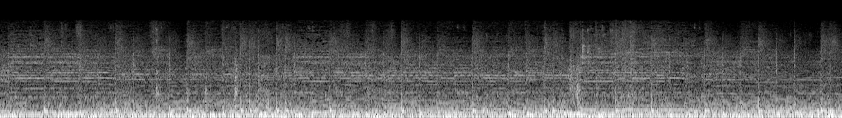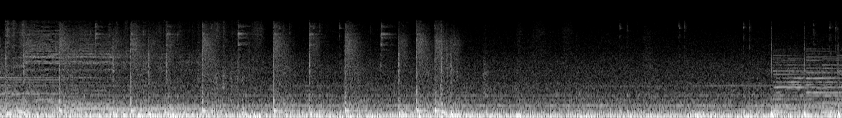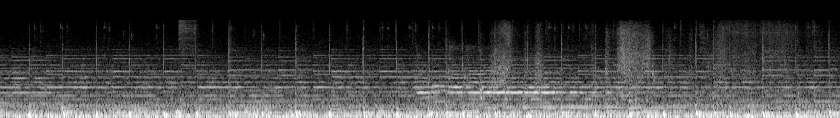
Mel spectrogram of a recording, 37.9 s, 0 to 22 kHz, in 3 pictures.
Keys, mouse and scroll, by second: 0.0 Tab, 0.8 Tab, 1.0 right click, 1.1 Tab, 2.9 g, 3.9 click, 5.3 g, 7.1-8.7 middle drag, 7.8 g, 8.9-10.6 right drag, 9.8 g, 12.3 Tab, 14.4 KP_3, 15.8 right click, 16.3 Tab, 17.1-21.0 right drag, 19.9 g, 22.2 middle click, 22.8-24.6 right drag, 23.0 g, 24.0 g, 25.8-27.1 right drag, 26.5 g, 27.1-28.9 middle drag, 28.0 click, 28.0 right click, 29.6 g, 31.4-33.8 right drag, 32.3 g, 33.8-35.8 right drag, 34.3 g, 35.8 middle click, 36.1-37.8 right drag, 36.7 g.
